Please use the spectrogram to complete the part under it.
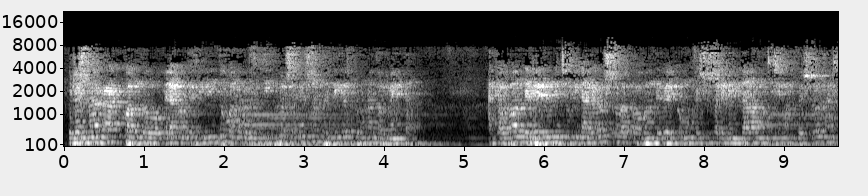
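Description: A man's voice: a little high, level tone, quick pace, background noise. A man from preaching a sermon to a congregation, reading scripture aloud with hesitant fillers between phrases. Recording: very echoey hall from far off.

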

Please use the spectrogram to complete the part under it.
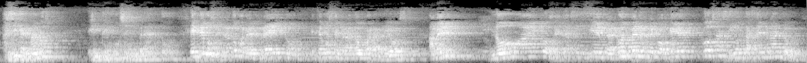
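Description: A man's voice: high-pitched, moderate pace, fairly bright tone. A man preaching a sermon, asking the congregation rhetorical questions. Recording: echoey, distant, dull church sound with faint music.

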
